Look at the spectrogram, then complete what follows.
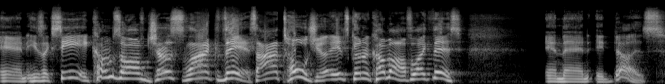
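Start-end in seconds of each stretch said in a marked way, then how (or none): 0.5-4.6 put-on old, pitched-up backwoods country bumpkin voice. Retelling what a worker said while prying something off: imitating an old country bumpkin. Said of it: "the old country bumpkin is still trying his best".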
